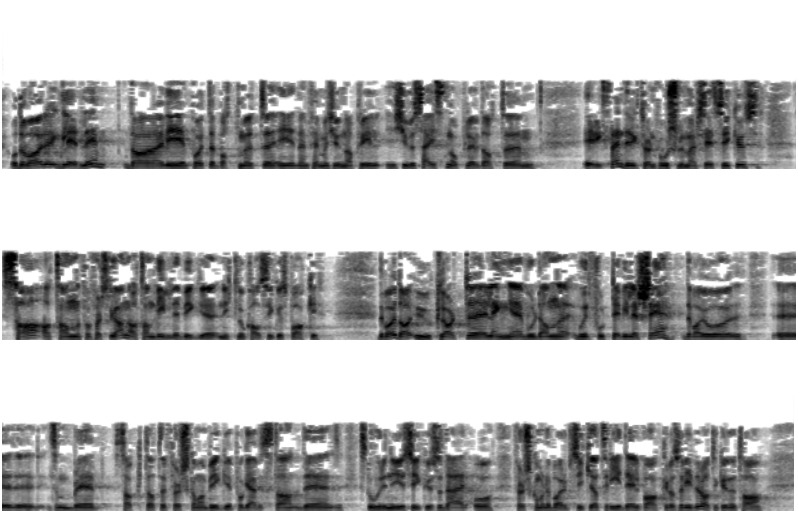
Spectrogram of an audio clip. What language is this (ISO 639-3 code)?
nob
